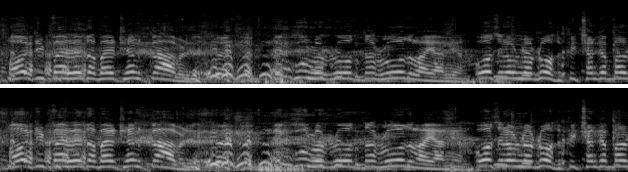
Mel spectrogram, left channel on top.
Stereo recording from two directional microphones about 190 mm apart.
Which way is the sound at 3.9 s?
5° right (ahead or behind).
